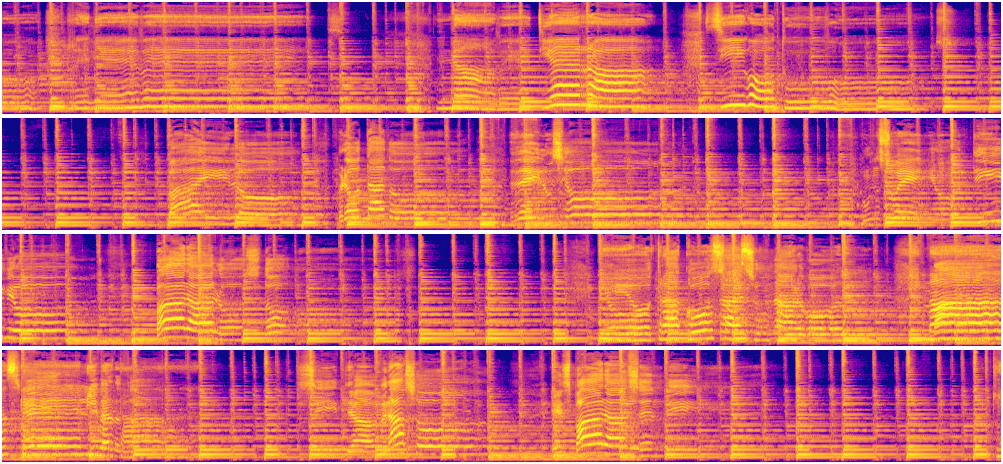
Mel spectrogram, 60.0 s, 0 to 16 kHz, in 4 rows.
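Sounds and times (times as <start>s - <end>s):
man and woman singing: 0.0s - 5.1s, 6.2s - 14.2s, 17.4s - 25.0s, 27.8s - 31.4s, 32.3s - 35.4s, 38.6s - 48.2s, 49.4s - 52.3s, 53.2s - 55.9s
strummed acoustic guitar: 0.0s - 59.9s.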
